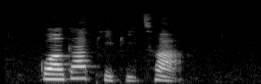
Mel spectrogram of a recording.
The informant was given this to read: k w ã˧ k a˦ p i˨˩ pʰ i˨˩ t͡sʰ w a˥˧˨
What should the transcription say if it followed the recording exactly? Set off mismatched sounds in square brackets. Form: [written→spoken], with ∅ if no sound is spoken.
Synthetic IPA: k w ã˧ k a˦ [p→pʰ] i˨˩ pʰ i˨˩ t͡sʰ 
